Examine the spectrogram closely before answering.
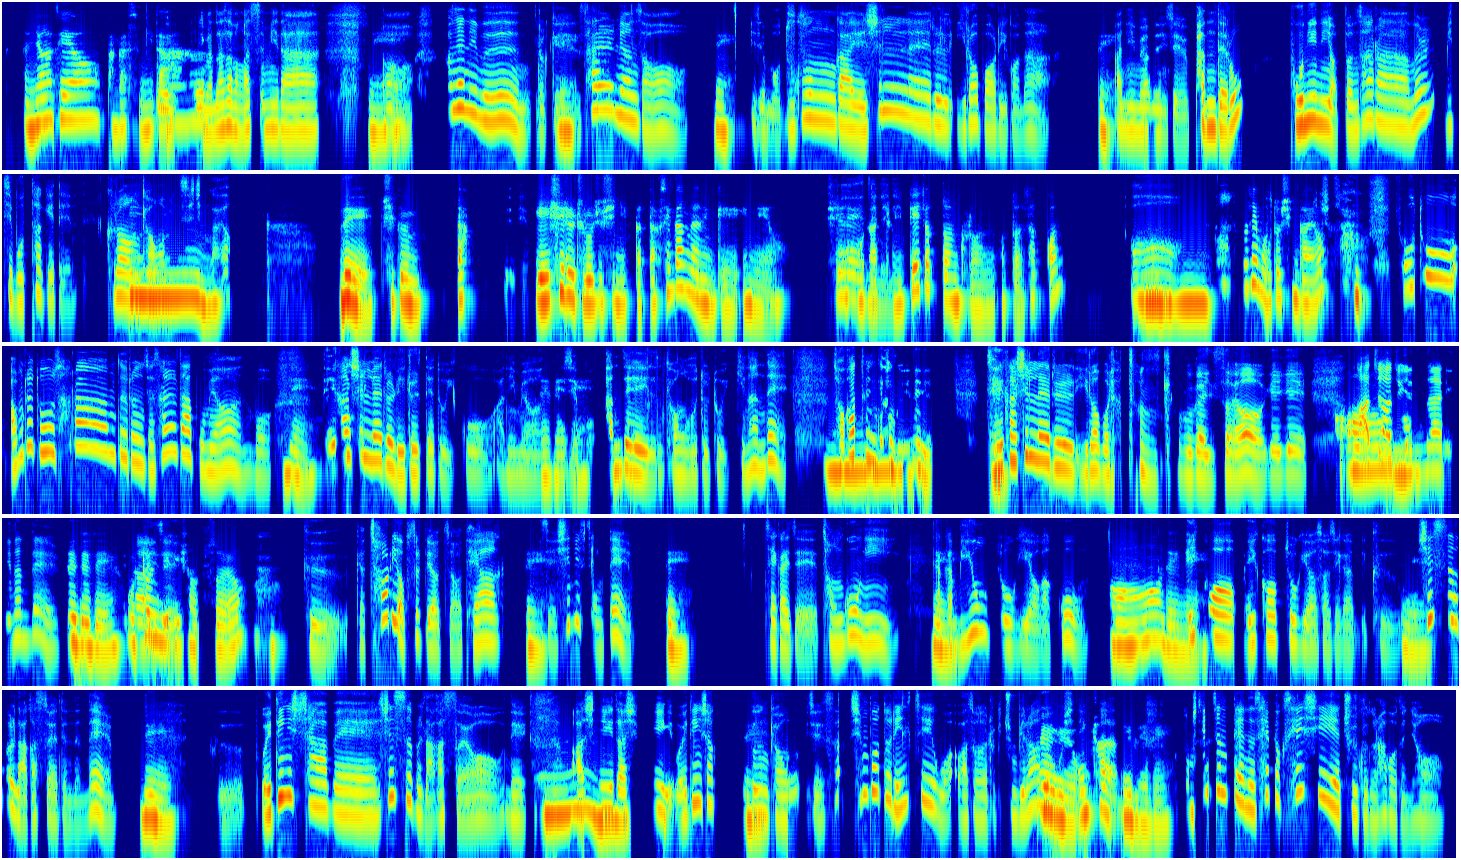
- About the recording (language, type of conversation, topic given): Korean, unstructured, 다른 사람과 신뢰를 어떻게 쌓을 수 있을까요?
- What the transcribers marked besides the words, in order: other background noise; gasp; laugh; laughing while speaking: "잃어버렸던 경우가"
